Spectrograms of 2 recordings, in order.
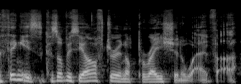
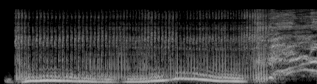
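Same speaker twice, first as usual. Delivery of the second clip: breathing demo; 6 semitones higher than usual. Retold or imitated. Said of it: "What you wanna do is go".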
